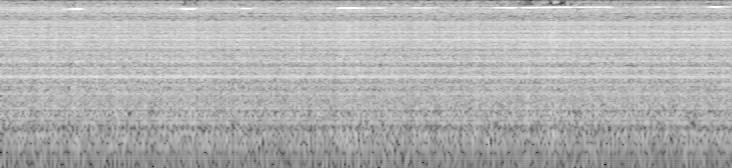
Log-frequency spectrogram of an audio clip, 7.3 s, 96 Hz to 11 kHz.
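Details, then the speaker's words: Vacuum furnace turbo pump at about 670 Hz (max 1200 or 1500 Hz), still accelerating slowly because pressure is high above millitorr: a steady, even whine over the pump hum with no rubbing or grinding; normal spin-up. "So turbo is still accelerating because the pressure is high. It's having trouble accelerating."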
